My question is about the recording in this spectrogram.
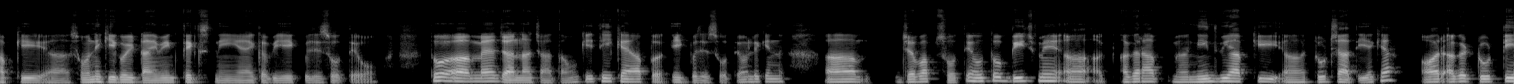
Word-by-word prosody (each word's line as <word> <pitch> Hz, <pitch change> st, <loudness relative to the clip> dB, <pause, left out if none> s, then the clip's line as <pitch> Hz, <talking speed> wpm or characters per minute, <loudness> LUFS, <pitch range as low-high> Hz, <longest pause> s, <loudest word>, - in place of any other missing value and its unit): आपकी 100 Hz, 0 st, -1 dB
अ, 95 Hz, -1 st, -6 dB
सोने 110 Hz, +5 st, 0 dB
की 115 Hz, 0 st, +3 dB
कोई 110 Hz, -1 st, +3 dB
टाइमिंग 100 Hz, +1 st, +2 dB
फ़िक्स 110 Hz, -, +2 dB
नहीं 90 Hz, 0 st, -5 dB
है, 90 Hz, 0 st, -2 dB
कभी 95 Hz, +2 st, -4 dB
1 95 Hz, -, -6 dB
बजे 90 Hz, 0 st, -5 dB
सोते 90 Hz, -1 st, -6 dB
हो। -, -, -9 dB, 0.5 s
तो 170 Hz, -, +3 dB
अ, 145 Hz, -3 st, +7 dB
मैं 140 Hz, +1 st, +3 dB
जानना 100 Hz, -4 st, +4 dB
चाहता 90 Hz, -2 st, -8 dB
हूँ 105 Hz, +5 st, -8 dB
कि 130 Hz, +2 st, -2 dB
ठीक 140 Hz, -2 st, 0 dB
है, 130 Hz, -, +5 dB
आप 125 Hz, 0 st, 0 dB, 0.2 s
1 105 Hz, -1 st, 0 dB
बजे 90 Hz, -1 st, -5 dB
सोते 90 Hz, +3 st, -8 dB
हो, 115 Hz, -, -4 dB
लेकिन 130 Hz, +1 st, -3 dB, 0.5 s
अ, 120 Hz, 0 st, +3 dB, 0.4 s
जब 120 Hz, +4 st, 0 dB
आप 130 Hz, 0 st, 0 dB
सोते 100 Hz, +1 st, -5 dB
हो 150 Hz, -1 st, +3 dB
तो 170 Hz, -1 st, +2 dB
बीच 155 Hz, +1 st, +4 dB
में 160 Hz, -1 st, +4 dB
अ, -, -, -1 dB
अग 120 Hz, 0 st, -2 dB, 0.2 s
अगर 130 Hz, +3 st, +1 dB
आप 135 Hz, 0 st, 0 dB
नींद 120 Hz, +4 st, 0 dB
भी 145 Hz, +1 st, +3 dB
आपकी 135 Hz, -1 st, -2 dB
अ, 110 Hz, 0 st, -3 dB
टूट 120 Hz, 0 st, -2 dB
जाती 105 Hz, -4 st, +2 dB
है 110 Hz, -, -2 dB
क्या? 190 Hz, +9 st, -1 dB, 0.3 s
और 120 Hz, +2 st, +3 dB
अगर 130 Hz, +2 st, +3 dB
टूटती 130 Hz, +4 st, +4 dB
120 Hz, 205 wpm, -25 LUFS, 100-135 Hz, 0.5 s, अ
